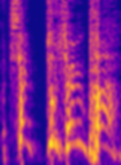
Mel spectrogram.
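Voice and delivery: high, stretched-out incantation cry; yelled spell. A narrator's reading. Harry falling, casting at his attacker, yelling. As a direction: hurl the spell out at high pitch. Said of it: "hurla Harry".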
